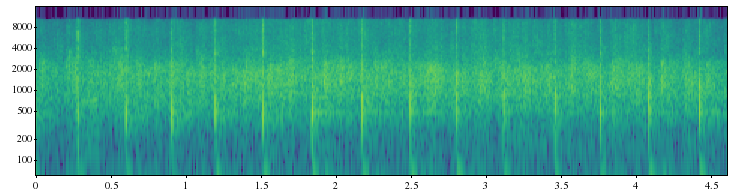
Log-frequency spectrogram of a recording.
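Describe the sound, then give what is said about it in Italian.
An audience applauds steadily after a presentation, a dense wash of clapping with a few sharper, evenly spaced claps standing out at a brisk rhythm. No one speaks over it. “senti, un applauso.”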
